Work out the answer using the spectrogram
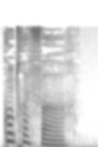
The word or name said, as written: contrefort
